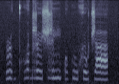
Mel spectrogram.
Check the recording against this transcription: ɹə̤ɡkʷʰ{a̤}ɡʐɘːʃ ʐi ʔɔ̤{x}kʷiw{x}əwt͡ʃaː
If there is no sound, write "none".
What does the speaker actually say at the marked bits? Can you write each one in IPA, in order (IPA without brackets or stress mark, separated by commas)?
a̤, none, x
